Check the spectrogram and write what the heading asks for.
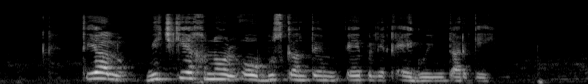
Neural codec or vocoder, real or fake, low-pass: none; real; 10.8 kHz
